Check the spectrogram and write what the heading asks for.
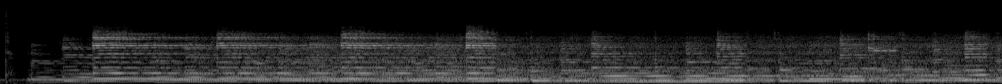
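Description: An instrumental rock intro: loud, distorted electric guitar chords over a steady bass line, with drum hits accenting the beat throughout. No singing or talking.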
